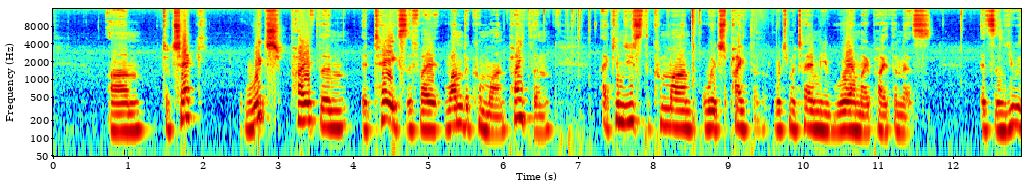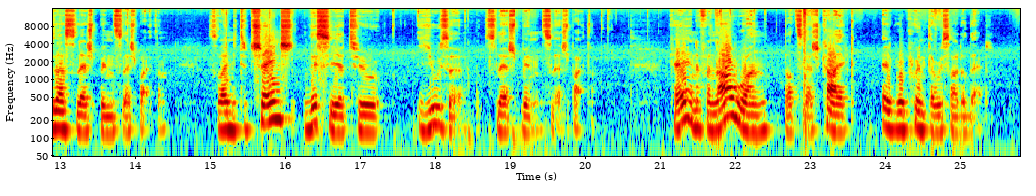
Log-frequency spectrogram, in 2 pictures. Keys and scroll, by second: 6.2-9.0 typing, 17.3-19.0 typing, 19.1 ctrl+s, 21.4-22.6 typing, 22.9 Return.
